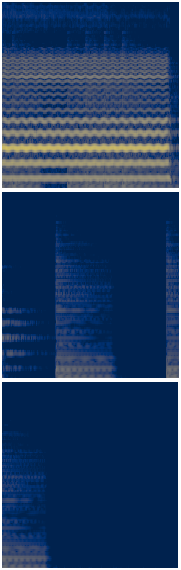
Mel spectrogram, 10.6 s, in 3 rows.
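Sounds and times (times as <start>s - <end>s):
choir singing with alto voices: 0.0s - 3.9s.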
